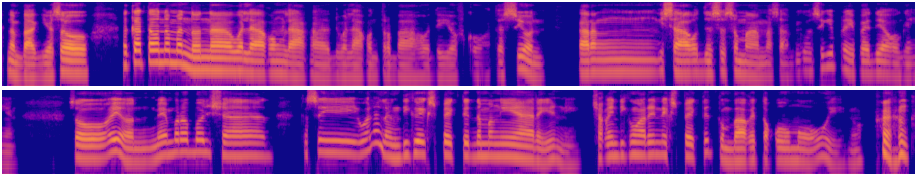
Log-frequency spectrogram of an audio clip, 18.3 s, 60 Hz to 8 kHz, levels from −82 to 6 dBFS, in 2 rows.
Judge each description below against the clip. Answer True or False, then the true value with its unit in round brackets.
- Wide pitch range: True (7.2 semitones)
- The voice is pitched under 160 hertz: True (140 Hz)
